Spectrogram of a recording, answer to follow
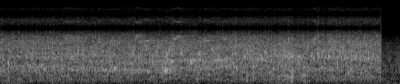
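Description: Water rushing steadily out of perched culvert pipes beneath a small weir on a chalk stream, falling into the scour pool below. The sound cuts off abruptly near the end.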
